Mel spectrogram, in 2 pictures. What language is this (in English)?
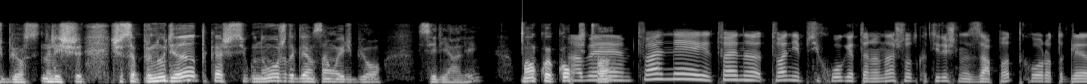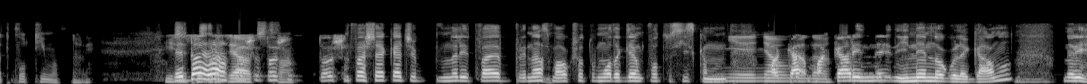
Bulgarian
